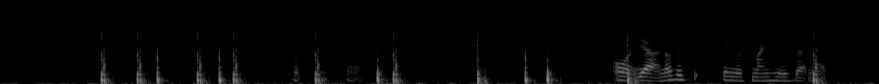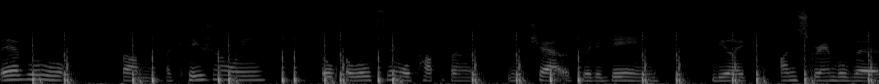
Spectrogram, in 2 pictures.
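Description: Wooden blocks knock softly as they are placed one after another.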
